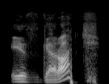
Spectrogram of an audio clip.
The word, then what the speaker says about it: Esgaroth: grupo de anão chega na cidade do Lago esgaroth seria assim a pronúncia sim quando ele chegou na cidade do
